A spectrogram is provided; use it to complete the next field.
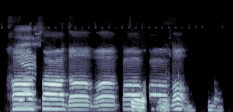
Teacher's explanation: mengucapkan huruf diiringi dengan terangkatnya pangkal lidah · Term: Isti'la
